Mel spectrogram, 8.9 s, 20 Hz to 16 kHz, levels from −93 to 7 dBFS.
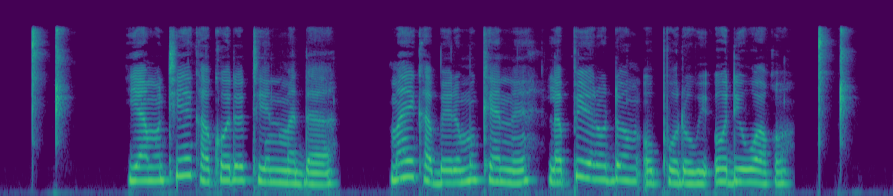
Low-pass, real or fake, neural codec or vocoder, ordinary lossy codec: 9.9 kHz; real; none; none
